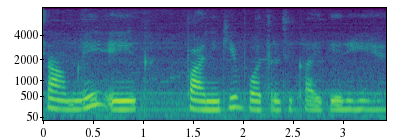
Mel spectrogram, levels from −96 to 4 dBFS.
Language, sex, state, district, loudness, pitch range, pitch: Hindi, female, Chhattisgarh, Raipur, -18 LUFS, 185-200 Hz, 190 Hz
